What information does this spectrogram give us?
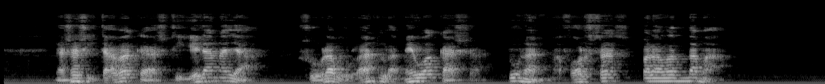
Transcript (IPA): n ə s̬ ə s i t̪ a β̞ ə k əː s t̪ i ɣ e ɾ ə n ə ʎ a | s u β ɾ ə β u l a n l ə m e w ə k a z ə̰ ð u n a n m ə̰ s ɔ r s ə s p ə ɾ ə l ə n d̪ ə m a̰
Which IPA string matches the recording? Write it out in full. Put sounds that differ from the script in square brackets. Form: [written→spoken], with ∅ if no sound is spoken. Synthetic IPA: n ə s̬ ə s i t̪ a β̞ ə k əː s t̪ i ɣ e ɾ ə n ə ʎ a | s u β ɾ ə β u l a n l ə m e w ə k a z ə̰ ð u n a n m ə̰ [s→f] ɔ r s ə s p ə ɾ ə l ə n d̪ ə m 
